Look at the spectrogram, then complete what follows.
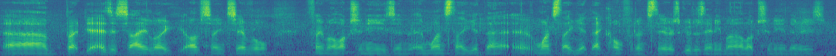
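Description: A man's voice: low voice, completely flat delivery, background noise. A man, course coordinator of an auctioneering school, speaking plainly with fillers in an interview. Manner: plain-spoken, halting with fillers.

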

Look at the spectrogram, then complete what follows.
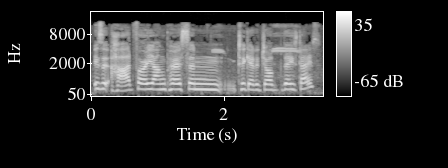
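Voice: medium pitch, fairly even intonation, moderate pace, slight background noise. An interviewer putting prepared questions to guests in full sentences.

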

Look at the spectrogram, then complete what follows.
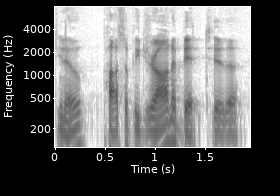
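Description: A man's voice: sits low, quick pace. A man giving dry, wry commentary in casual panel chat.

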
